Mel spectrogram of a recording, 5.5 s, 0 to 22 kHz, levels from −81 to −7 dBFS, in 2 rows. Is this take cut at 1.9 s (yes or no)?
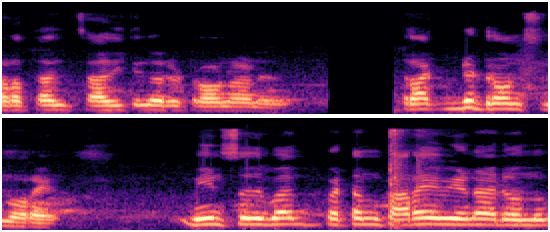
yes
